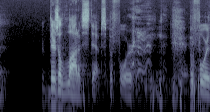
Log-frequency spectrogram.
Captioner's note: chuckles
